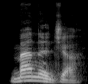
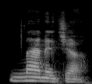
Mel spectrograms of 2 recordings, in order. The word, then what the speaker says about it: manager: Manager. Manager. 3 syllables. Stress is on the first.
